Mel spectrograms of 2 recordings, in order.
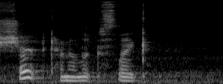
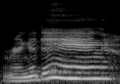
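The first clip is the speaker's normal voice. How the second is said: excited chime; 7 semitones higher, 9 dB louder than usual. Acted. Reader to children at the story's peak, excited chime. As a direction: ring it out like a bell. Climax of the bell rhyme.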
